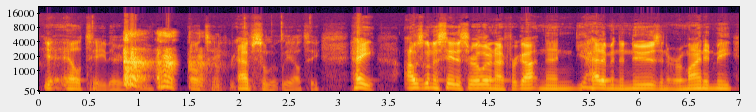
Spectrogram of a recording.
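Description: A man's voice: fairly high pitch, expressive, quick pace, no echo. A man hosting a podcast, talking in a loose, chatty way with plenty of ums. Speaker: podcast host. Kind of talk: casual podcast chat.

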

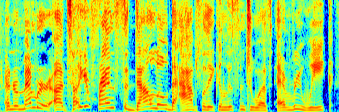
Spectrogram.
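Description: A woman's voice: a little high, fast, no room sound, soft background music. A woman co-hosting a casual podcast, chatty and laughing easily, slipping Spanish phrases into her talk. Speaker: podcast co-host. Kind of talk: casual chat.

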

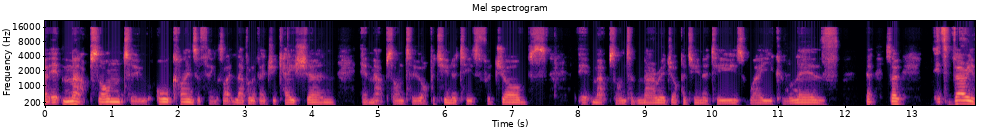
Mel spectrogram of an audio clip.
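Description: A man's voice: fairly low pitch, slightly rough. A man answering interview questions thoughtfully, hedging with many fillers. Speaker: charity worker guest.

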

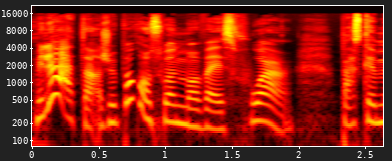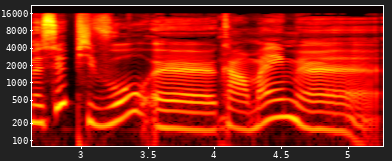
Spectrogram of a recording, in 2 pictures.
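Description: A woman with a Québécois accent, a radio columnist chatting in a quick-witted, teasing way in the studio. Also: on the low side, sing-song, no echo. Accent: Québécois French. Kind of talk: lively radio chat. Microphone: studio microphone.

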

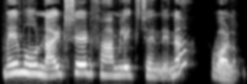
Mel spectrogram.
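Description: Rich: A woman putting on a talking eggplant from a children's storybook, a cheerful know-it-all who explains things to a small child. It talks in a lively, playful, lecturing way, slightly higher than an everyday voice, and loud and bright. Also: normal speed, creaky. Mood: chatty, teaching.

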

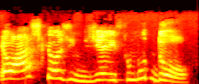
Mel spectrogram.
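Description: A Brazilian woman with a high, bright voice co-hosts a casual podcast. She speaks reflectively and laughs easily, recorded close and dry with no room sound. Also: expressive, moderate pace, no echo. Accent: Brazilian Portuguese.

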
